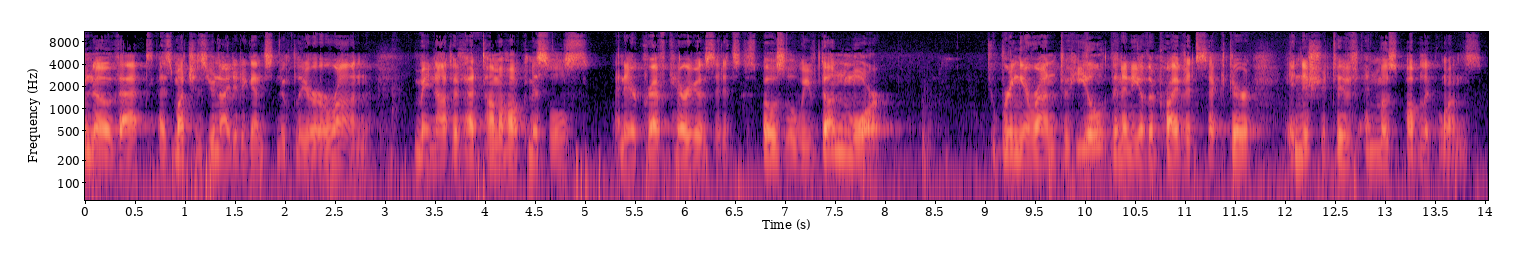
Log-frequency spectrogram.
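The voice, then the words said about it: American New York-Florida accent. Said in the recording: “if you're trying to place that accent, it's born in New York, raised in Florida”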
